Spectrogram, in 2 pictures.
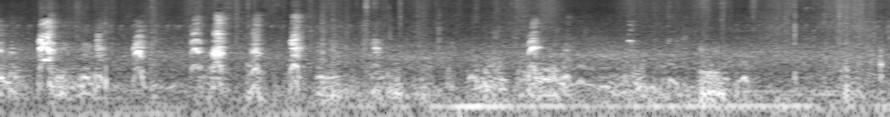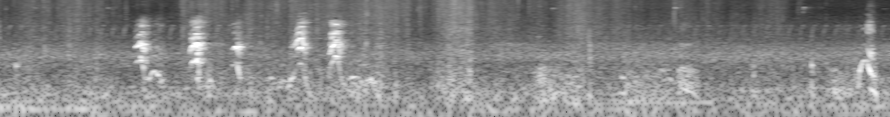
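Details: Seven-week-old Spanish Water Dog puppies yipping and squeaking in short, high bursts, some in quick runs of three or four. Softer grunts sit underneath, with a low steady hum partway through.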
